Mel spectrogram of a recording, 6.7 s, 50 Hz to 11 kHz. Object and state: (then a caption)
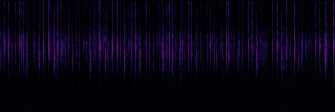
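Mechanical keyboard with plastic keycaps. A 60% mechanical keyboard with beige doubleshot plastic keycaps in a light case, with no plate, rests on a felt desk mat and is typed on continuously with the fingertips of both hands. A steady stream of about 50 quick, dry, bright clacks is heard, centered near 2.2 kHz with a soft low rumble beneath and almost no ring after each keystroke.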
